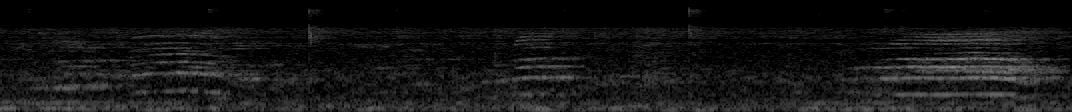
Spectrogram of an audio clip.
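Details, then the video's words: Cat on the roof of a house giving several meows: a short call near one second, a brief one around two and a half seconds, and a louder, longer harmonic meow near the end, with a background hiss throughout. "Kucing di atap rumah"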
